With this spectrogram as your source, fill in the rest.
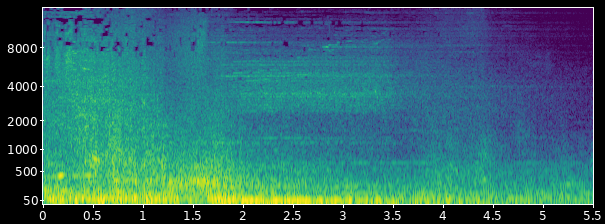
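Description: A triumphant fanfare plays and fades out.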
